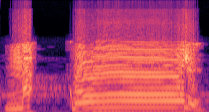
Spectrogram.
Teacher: حمزہ ساکنہ میں جھٹکا دینا ہے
